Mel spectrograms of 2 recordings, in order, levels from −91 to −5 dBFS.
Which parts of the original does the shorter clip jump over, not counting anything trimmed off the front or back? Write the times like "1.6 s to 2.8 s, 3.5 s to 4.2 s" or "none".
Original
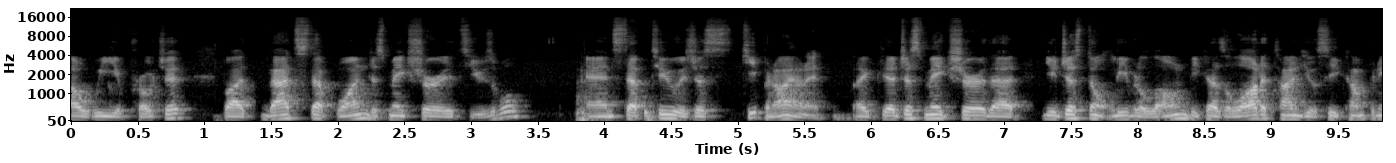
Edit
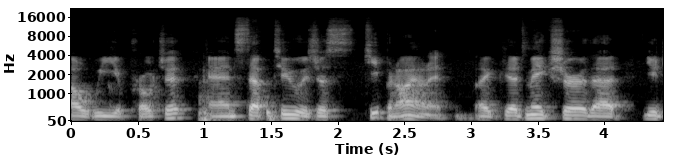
0.9 s to 3.8 s, 6.2 s to 6.4 s

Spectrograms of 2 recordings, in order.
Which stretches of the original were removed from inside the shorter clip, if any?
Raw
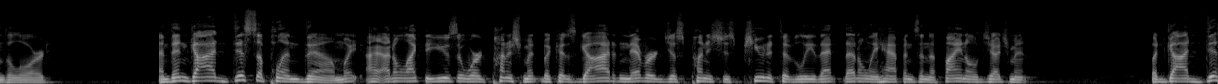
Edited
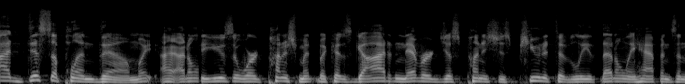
4.0 s to 4.2 s, 8.2 s to 8.4 s

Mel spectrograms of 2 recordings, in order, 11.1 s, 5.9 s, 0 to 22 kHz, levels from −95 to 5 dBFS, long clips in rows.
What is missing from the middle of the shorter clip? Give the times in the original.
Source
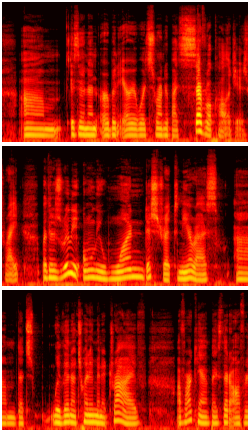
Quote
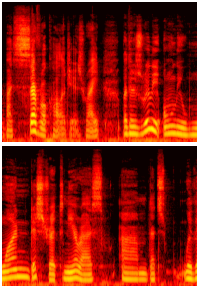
none

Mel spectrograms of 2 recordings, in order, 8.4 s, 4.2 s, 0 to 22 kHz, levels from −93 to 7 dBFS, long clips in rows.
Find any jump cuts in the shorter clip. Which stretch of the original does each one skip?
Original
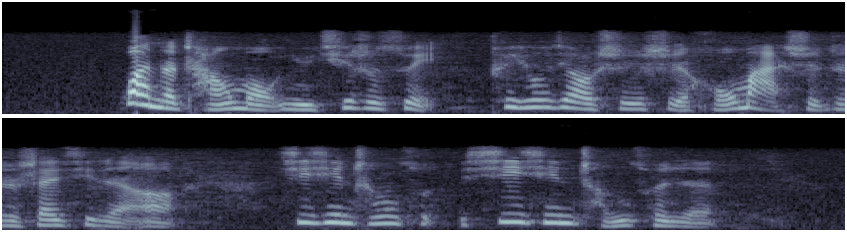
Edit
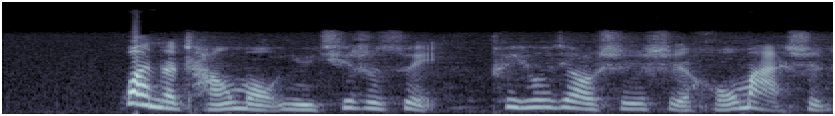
none

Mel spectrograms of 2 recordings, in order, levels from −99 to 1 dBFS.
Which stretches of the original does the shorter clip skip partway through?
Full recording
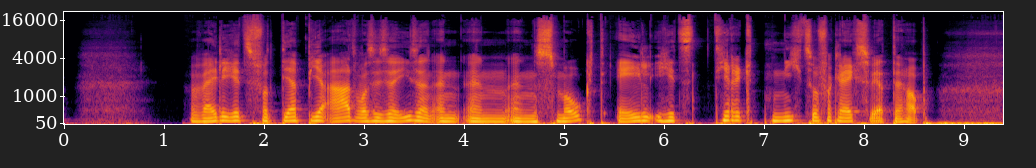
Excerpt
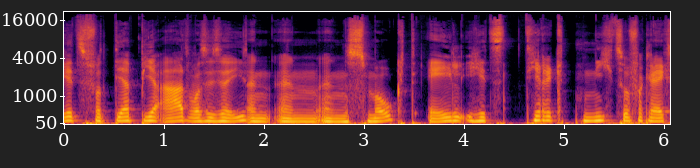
3.5 s to 3.7 s

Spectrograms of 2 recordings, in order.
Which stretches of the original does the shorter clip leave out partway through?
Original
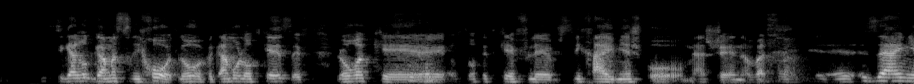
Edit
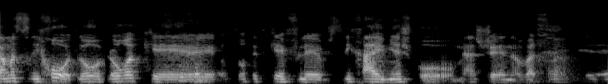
2.1 s to 3.3 s

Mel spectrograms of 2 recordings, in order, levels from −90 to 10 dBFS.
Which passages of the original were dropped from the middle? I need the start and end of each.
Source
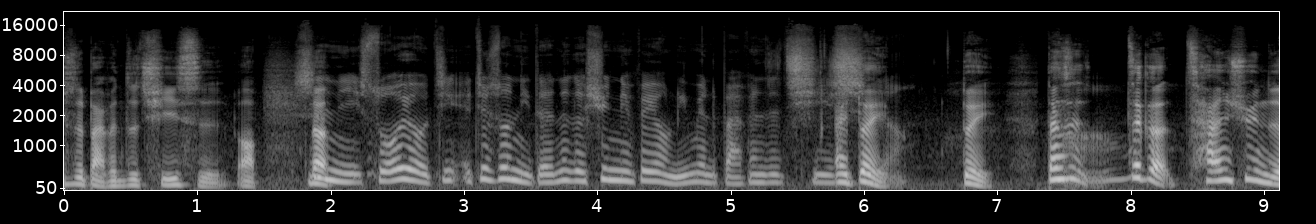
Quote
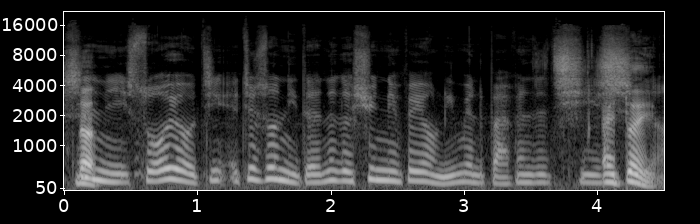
none

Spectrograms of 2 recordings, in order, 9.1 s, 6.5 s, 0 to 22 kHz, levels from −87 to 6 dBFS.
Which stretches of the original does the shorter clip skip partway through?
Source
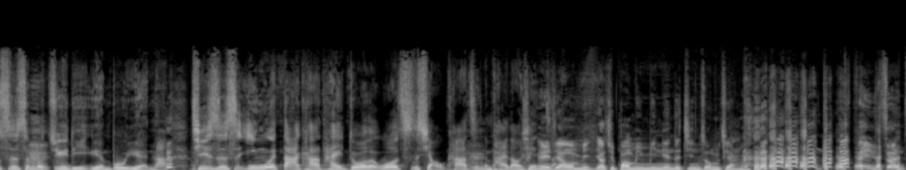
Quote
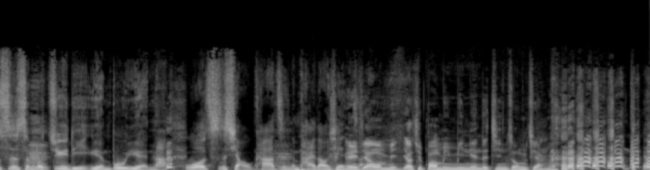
1.9 s to 3.8 s

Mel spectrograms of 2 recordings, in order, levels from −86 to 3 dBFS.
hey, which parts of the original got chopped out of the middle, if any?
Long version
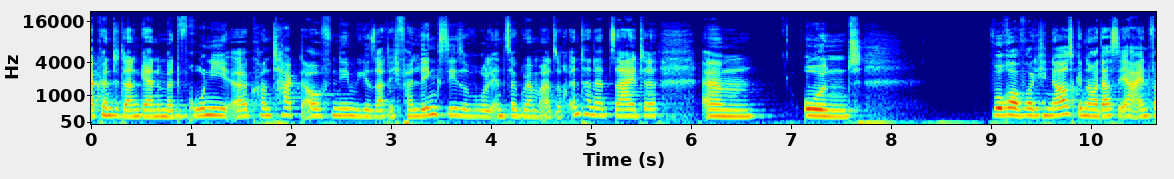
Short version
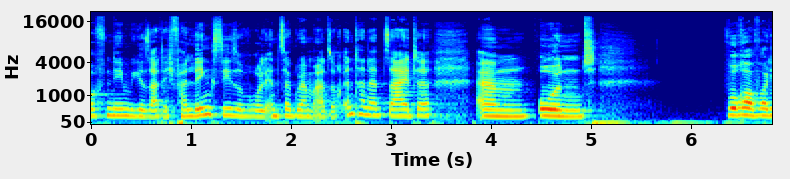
6.7 s to 7.1 s

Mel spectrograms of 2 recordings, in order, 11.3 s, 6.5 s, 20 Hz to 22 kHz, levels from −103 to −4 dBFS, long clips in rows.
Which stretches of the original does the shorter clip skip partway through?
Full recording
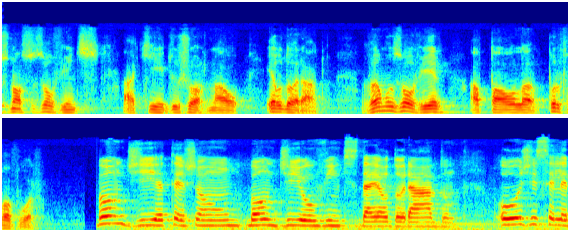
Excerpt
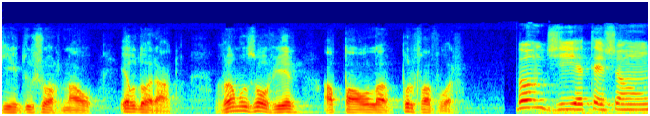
none

